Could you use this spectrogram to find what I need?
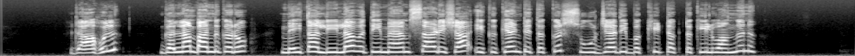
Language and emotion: Dogri, fearful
